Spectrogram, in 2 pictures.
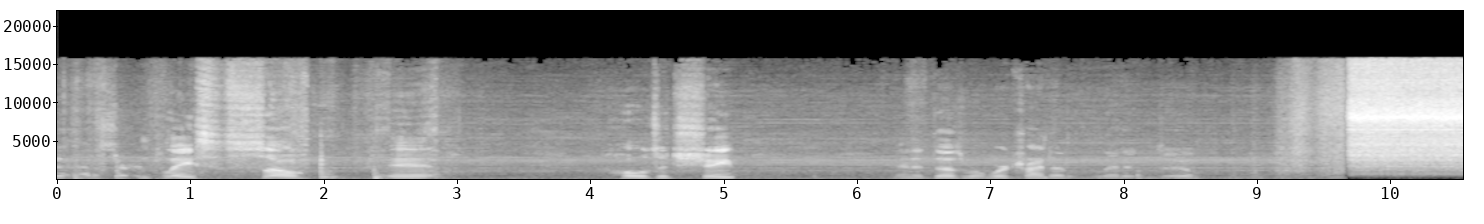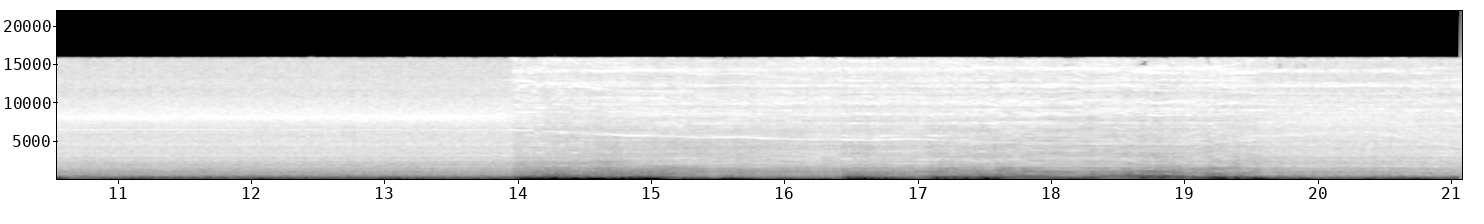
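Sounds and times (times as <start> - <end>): table saw cutting plywood: 9.6 - 21.0
falling whine: 9.7 - 14.7.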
